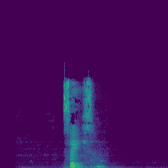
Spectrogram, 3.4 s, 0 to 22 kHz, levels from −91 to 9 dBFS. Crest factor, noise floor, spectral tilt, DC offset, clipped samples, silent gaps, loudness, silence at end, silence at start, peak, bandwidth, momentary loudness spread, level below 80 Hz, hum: 24 dB; -82 dBFS; -2 dB/octave; under 0.1%; under 0.1%; none; -27 LUFS; 1.3 s; 1.25 s; -10 dBFS; 12.5 kHz; 17 LU; -82 dBFS; none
